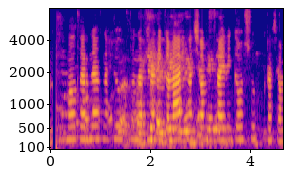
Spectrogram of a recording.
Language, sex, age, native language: Icelandic, female, 18-19, Icelandic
